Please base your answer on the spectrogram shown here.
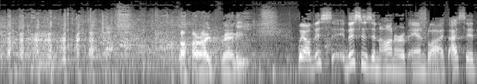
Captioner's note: laughs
